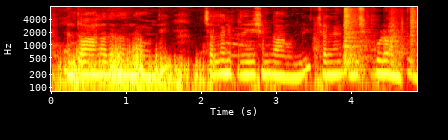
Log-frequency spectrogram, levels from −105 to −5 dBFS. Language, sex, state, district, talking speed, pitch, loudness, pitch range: Telugu, female, Andhra Pradesh, Srikakulam, 145 wpm, 200 Hz, -27 LUFS, 195-210 Hz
